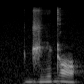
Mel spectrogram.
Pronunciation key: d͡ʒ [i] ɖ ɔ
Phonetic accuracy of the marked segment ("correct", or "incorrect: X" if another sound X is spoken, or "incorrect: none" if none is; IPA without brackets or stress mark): correct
